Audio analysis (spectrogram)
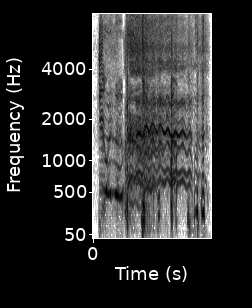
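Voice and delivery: very high, slow drawn-out tease; mock seductive. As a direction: stretch it out high and silly. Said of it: "you're like".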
